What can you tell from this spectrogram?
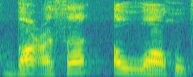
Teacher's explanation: بعث میں سا پر زبر ہے، اسے اس میں اللہ کی حرف لام کے ساتھ ملائیں گے، درمیان میں سے الف حمزہ کو حذف کریں گے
